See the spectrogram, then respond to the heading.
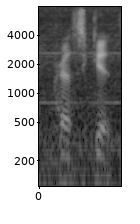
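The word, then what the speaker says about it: Prescott: is San Diego to presskit I know it's spelled Prescot but the local say presskit so let me print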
